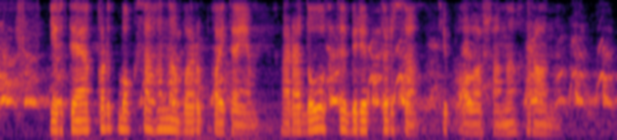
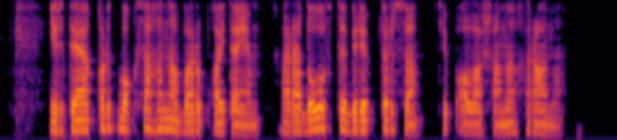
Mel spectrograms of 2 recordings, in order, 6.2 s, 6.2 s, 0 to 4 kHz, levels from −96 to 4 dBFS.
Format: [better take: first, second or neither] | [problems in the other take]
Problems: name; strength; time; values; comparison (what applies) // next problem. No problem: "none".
second | background sound (Bark); 4 dB below the speech // room echo; dies away in 1.7 s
